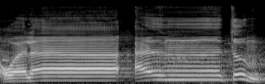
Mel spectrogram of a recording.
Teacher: Nun sukun bertemu tak, suaranya ditahan, kemudian persiapan mengucapkan huruf ta. Ujung lidahnya disentuhkan pangkal gigi seri atas. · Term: dengungnya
